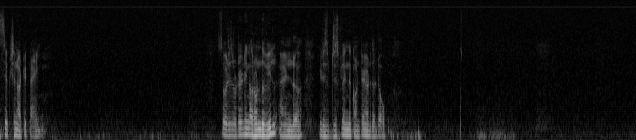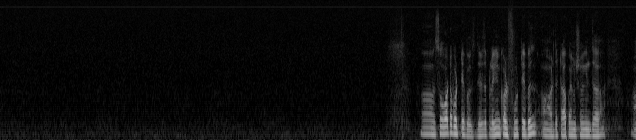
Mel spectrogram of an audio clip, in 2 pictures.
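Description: A man speaks into a microphone in a calm, explaining tone, with pauses.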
